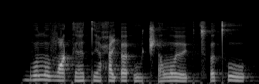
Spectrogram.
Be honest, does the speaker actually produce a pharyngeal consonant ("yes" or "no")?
yes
